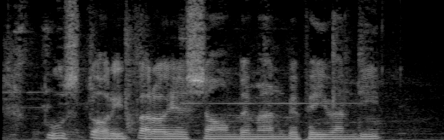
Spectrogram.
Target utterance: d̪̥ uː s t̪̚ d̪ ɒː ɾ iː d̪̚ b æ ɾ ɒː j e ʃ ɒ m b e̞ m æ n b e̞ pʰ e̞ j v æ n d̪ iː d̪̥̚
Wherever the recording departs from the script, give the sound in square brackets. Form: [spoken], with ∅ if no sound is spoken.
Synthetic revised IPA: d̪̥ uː s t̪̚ d̪ ɒː ɾ iː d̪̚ b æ ɾ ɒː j e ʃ [ɒː] m b e̞ m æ n b e̞ pʰ e̞ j v æ n d̪ iː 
